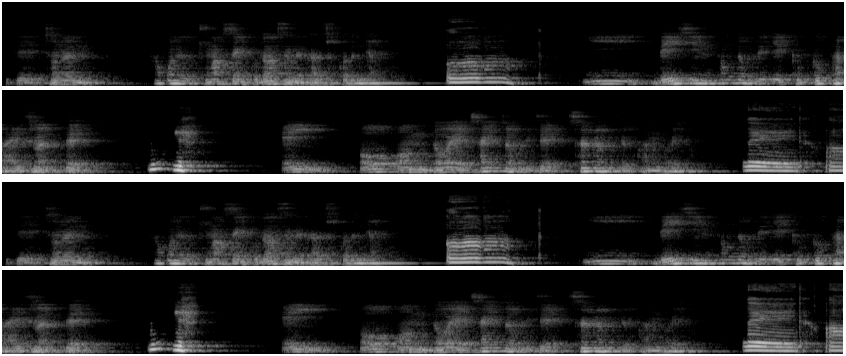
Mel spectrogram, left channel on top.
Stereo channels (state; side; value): normal; both; correlation 0.91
